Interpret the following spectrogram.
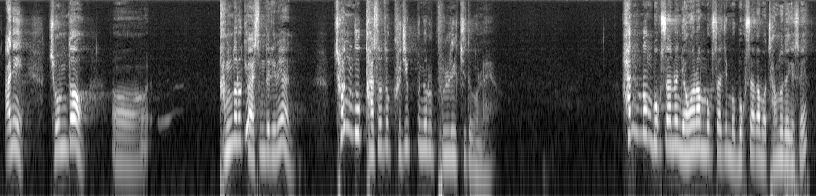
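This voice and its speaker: A man preaching a Sunday sermon in church. He keeps asking the congregation questions and swings between loud emphasis and hushed asides. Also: high voice, normal speed, long pauses. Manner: lively, asks the congregation questions. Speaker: pastor. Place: church sanctuary.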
